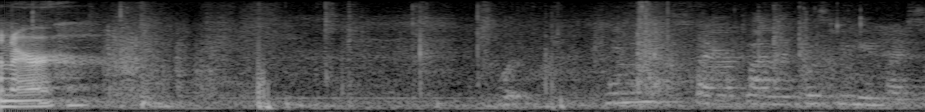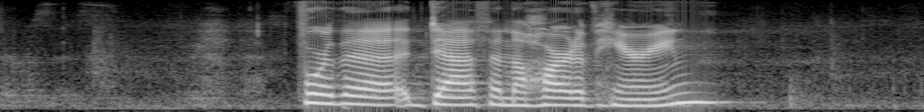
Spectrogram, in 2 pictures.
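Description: A woman speaks through a microphone in a large room.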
